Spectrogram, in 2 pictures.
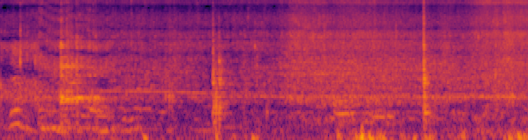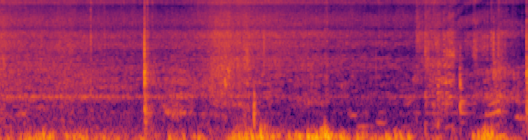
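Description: Chicken curry frying and sizzling in a pan while it is stirred, with a few sharp clicks.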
